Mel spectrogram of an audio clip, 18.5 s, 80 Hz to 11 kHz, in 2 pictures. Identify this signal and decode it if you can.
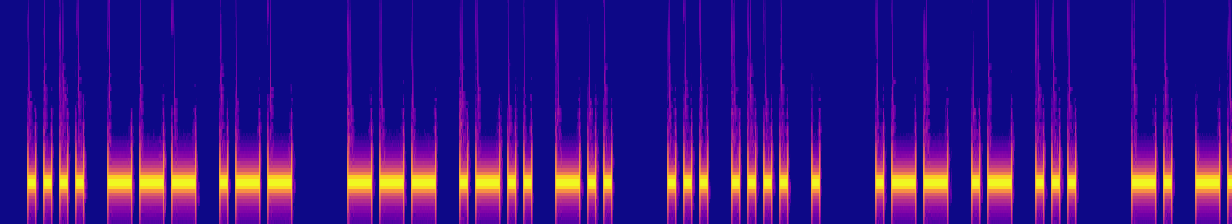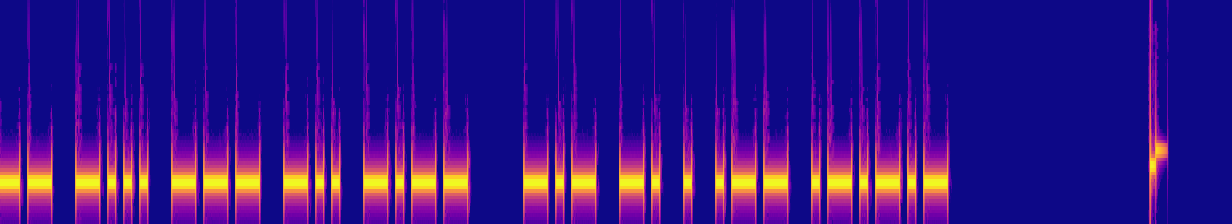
Morse code, heard as a keyed tone, about 20 wpm, 700 Hz. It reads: HOW OLD SHE WAS NOBODY KNEW.
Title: Sentences from Top 1600 Words 20wpm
